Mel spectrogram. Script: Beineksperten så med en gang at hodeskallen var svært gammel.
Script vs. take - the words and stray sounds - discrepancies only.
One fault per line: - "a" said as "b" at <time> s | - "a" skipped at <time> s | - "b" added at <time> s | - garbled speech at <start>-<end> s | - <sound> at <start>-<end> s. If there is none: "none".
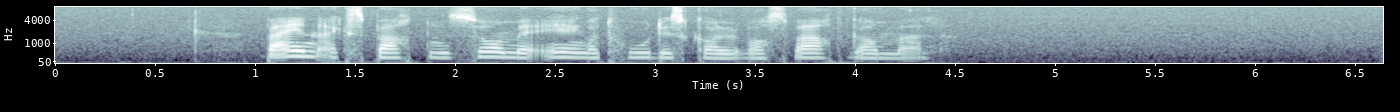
- "gang" skipped at 2.7 s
